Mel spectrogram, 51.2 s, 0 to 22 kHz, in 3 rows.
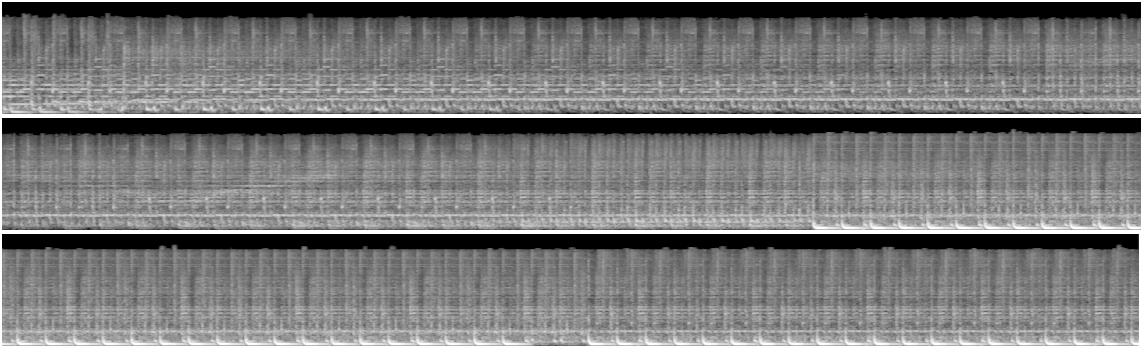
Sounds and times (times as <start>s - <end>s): Trance music: 0.0s - 51.2s.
